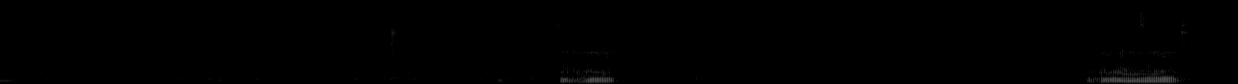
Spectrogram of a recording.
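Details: Sleeping Beagle indoors snoring in two long rasping breaths, one around six seconds in and another near eleven seconds, each a low rumbling snore with quiet room hiss between them.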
